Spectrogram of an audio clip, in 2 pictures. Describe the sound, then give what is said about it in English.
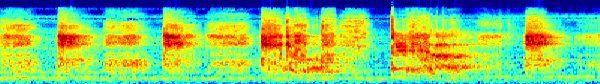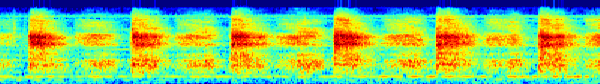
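Breathing with the chest opened, in quick sharp breaths that come in a steady run of short bursts over a sustained low drone, without pause for the whole stretch. “Breathe erratically, open the chest.”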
